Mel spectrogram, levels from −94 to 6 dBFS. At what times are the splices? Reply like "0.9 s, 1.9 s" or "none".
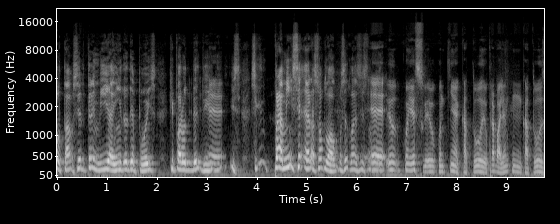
5.3 s, 5.8 s, 6.6 s, 8.6 s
